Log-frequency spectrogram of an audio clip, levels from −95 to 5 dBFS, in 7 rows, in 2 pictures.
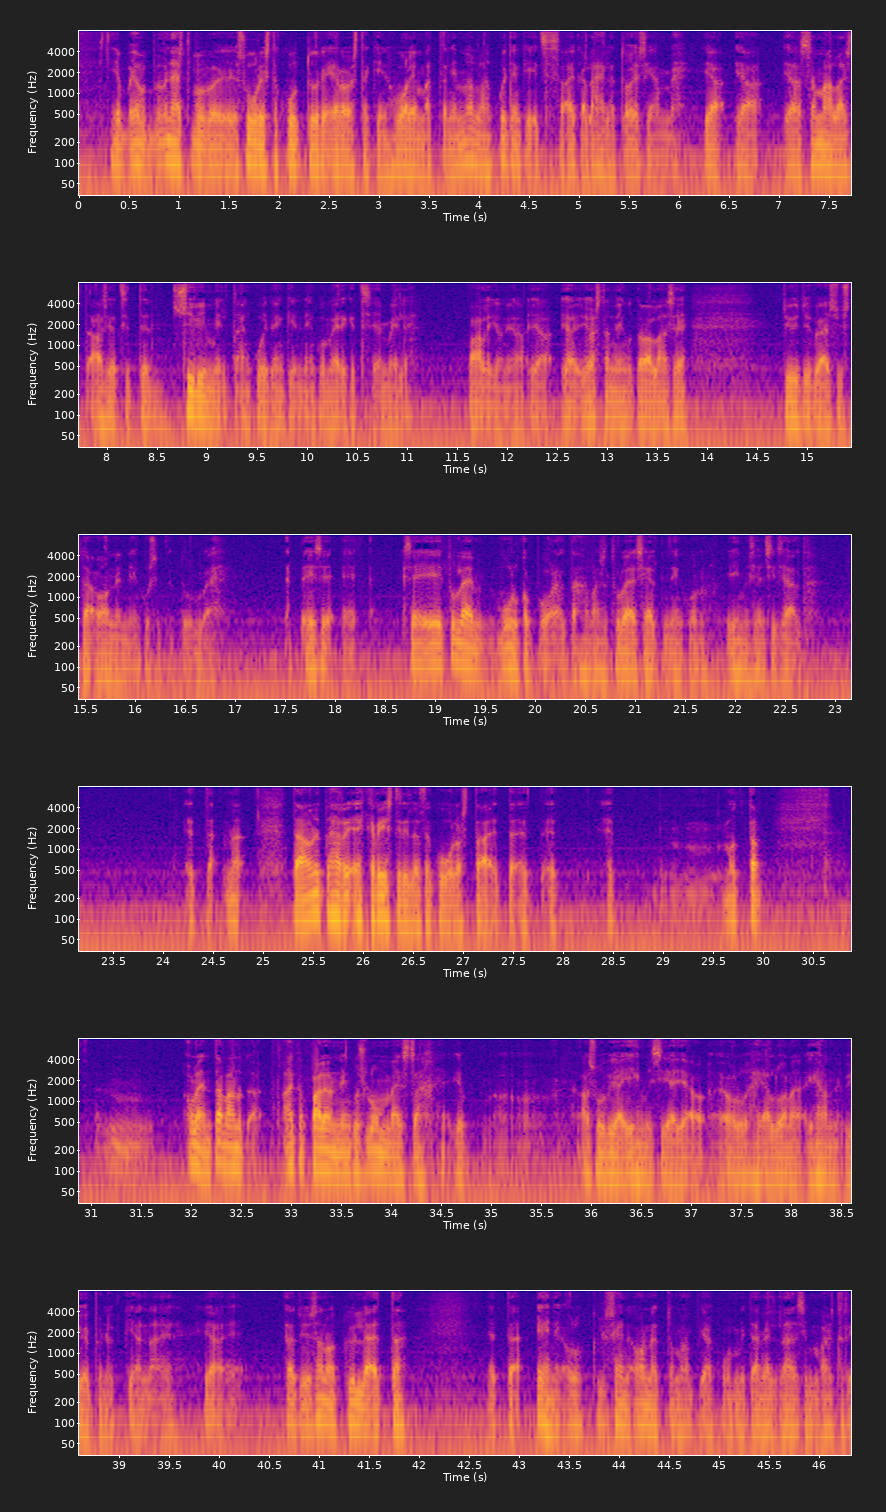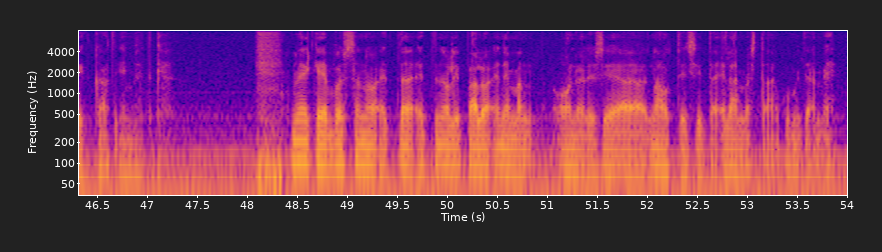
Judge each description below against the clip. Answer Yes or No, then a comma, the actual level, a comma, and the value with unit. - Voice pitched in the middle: No, very low, 90 Hz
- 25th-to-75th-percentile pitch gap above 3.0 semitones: Yes, average, 5.3 semitones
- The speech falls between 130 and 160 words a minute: Yes, average, 135 wpm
